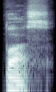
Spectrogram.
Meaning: groove, slot, mortise, rabbet
- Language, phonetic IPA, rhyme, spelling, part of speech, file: Russian, [pas], -as, паз, noun, Ru-паз.ogg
